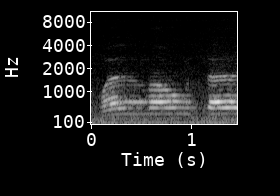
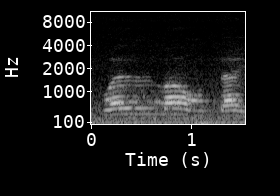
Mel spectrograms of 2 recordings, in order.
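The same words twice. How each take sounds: Both takes have the same delivery.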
